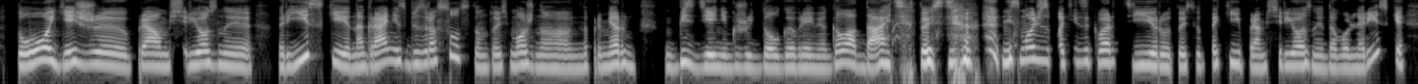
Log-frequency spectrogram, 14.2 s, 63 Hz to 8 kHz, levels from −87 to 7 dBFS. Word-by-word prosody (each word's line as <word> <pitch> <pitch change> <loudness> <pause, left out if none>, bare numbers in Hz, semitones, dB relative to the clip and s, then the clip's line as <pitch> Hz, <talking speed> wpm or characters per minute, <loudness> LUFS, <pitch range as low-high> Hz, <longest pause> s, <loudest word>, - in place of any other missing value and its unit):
то 210 +8 +6
есть 210 -1 +2
же 190 -4 +1
прям 180 -1 +1
серьезные 190 -4 -1 0.2
риски 200 - +1
на 170 +1 -1
грани 205 +6 +3
с 235 - -7
безрассудством. 215 - -3
То 175 - -4
есть, 175 +1 -6
можно, 170 -4 -2
например, 175 +5 -1 0.4
без 180 +5 -1
денег 170 -1 0
жить 170 -2 -5
долгое 165 0 -1
время, 165 -1 -3
голодать, 200 0 +2
то 210 - +5
есть, 220 0 +4 0.5
не 235 +4 +3
смочь 260 +1 +2
заплатить 225 -1 -5
за 235 - -5
квартиру. 190 -5 -1
То 175 - -7
есть, 175 +2 -4
вот 175 - -9
такие 205 +1 -3
прям 165 0 -3
серьезные 185 -3 -2
довольно 160 0 -4
риски. 390 - -1
185 Hz, 150 wpm, -22 LUFS, 170-210 Hz, 0.5 s, то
